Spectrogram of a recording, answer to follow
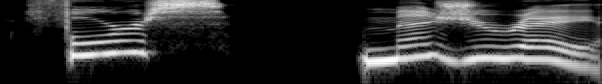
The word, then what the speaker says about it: force majeure: It's force majeure, I guess is how it's said. Majeure. It sounds like a French term.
